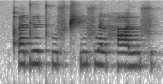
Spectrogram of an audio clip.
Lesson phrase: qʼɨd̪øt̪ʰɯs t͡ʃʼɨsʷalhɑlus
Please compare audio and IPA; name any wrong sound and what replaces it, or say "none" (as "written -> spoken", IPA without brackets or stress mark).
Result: ɯ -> u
